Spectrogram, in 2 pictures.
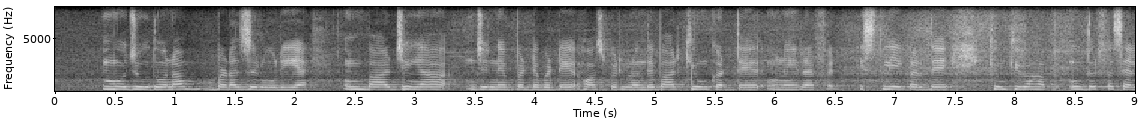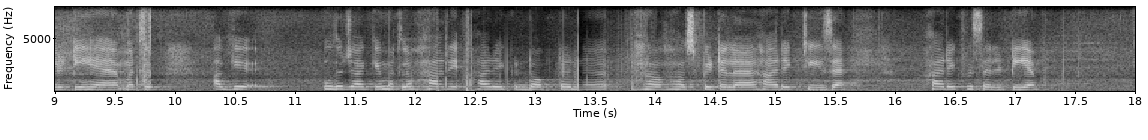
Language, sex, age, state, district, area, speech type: Dogri, female, 18-30, Jammu and Kashmir, Jammu, urban, spontaneous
